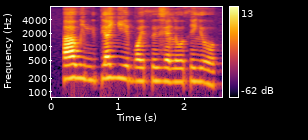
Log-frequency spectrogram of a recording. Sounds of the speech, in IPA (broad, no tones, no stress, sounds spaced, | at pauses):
a w i mʲ ɘ pʲ a ʎ i e̯ b ɔ e̯ θ ɨ ɣ ɛ l o θ i lʲ o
